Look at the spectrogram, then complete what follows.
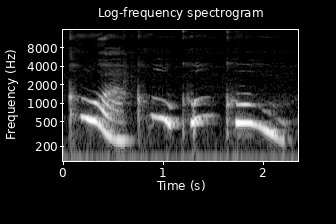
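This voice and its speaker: A woman imitating lively storybook songbirds with exaggerated, repeated calls. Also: very high voice, extremely slow, voice pushed up, heavily acted. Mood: bright, loud. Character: lively storybook songbirds calling in repeated chirps, coos and caws.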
